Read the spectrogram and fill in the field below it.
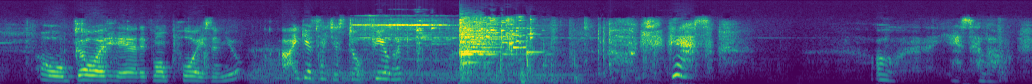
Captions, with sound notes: - Oh, go ahead. It won't poison you. - I guess I just don't feel like- - [Phone Ringing] - [Dishes Shattering] Yes? Oh, yes, hello.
